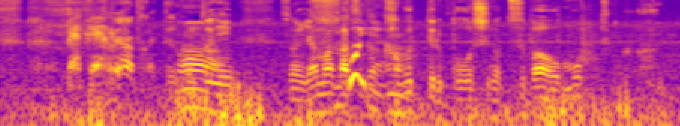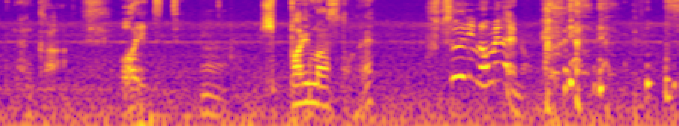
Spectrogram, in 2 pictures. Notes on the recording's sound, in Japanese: 東洋館屋上での録音のため音声悪いです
